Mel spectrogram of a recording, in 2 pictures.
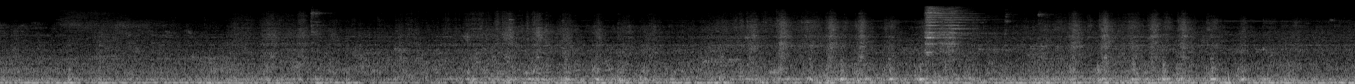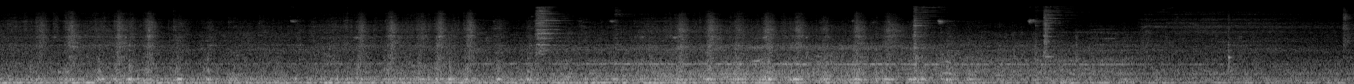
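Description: A train rolling along the station tracks with a steady low rumble and irregular clicks of wheels over rail joints. A faint, thin wheel squeal comes in during the second half.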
